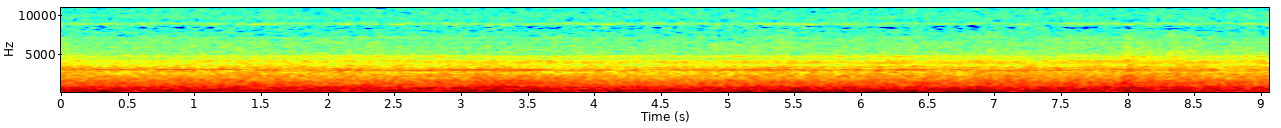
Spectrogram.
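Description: A Transport for Wales Class 197 diesel multiple unit running slowly toward the platform: a steady rumbling noise with a faint steady engine hum in it.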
